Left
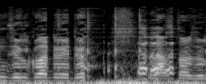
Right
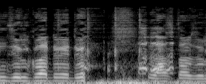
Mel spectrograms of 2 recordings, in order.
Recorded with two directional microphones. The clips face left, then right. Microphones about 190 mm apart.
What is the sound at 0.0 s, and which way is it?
Speech, 15° right (ahead or behind).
